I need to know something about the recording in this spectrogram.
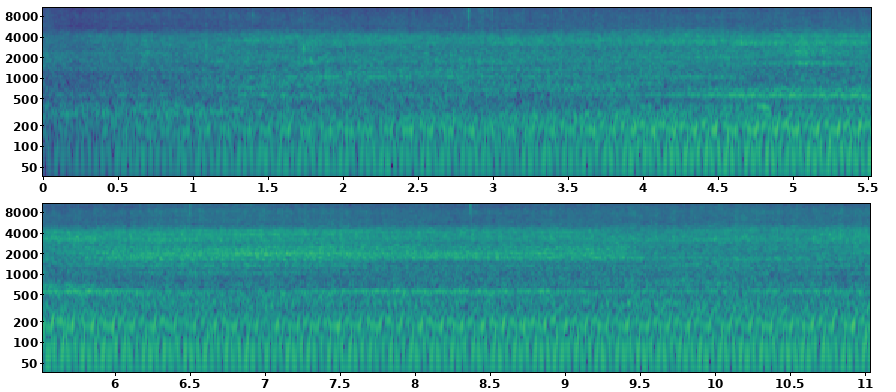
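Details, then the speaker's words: Used Chevy Tahoe just started, no smoke and good oil pressure: deep, loud, rough-edged idle with a steady puffing beat; catalytic converter has been removed and owner suspects an exhaust leak, probably at the collector, unconfirmed. "i was saying that the exhaust is it sounds like it has an exhaust leak so i'm going to crawl under here real quick and see if i can see what's going on"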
